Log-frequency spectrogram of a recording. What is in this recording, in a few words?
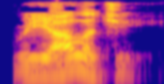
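"rheology", British English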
